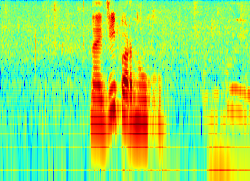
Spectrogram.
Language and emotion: Russian, neutral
